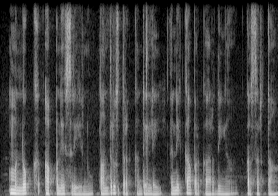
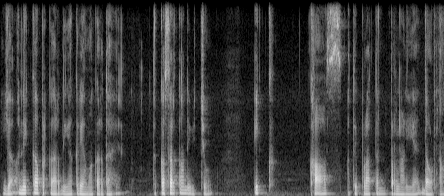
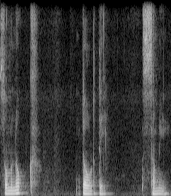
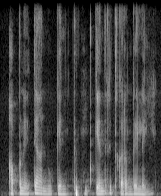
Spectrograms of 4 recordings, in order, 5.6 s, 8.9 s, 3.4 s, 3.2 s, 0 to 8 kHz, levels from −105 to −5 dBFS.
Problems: background sounds at intervals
